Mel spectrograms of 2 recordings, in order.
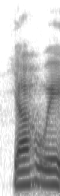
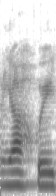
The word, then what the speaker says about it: YHWH: Bukan YHWH, bukan Yahwe juga. Tahu enggak apa? Ada yang tahu? Saya ajarin ya. Cara bicara tulisan ini dengan benar itu adalah seperti ini. Yah. Yah. Kenapa? Karena dalam tulisan Ibrani itu tidak ada huruf vokal, semuanya adalah huruf konsonan.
